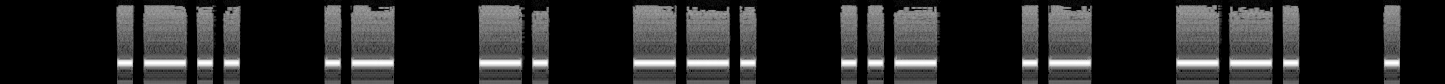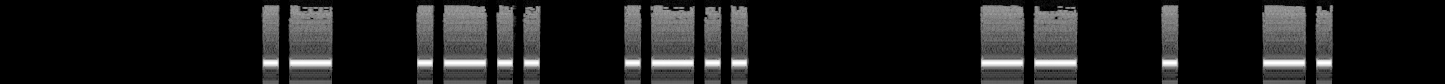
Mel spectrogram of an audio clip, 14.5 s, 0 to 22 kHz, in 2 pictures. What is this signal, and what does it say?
Morse code, heard as a keyed tone, about 18 wpm, spaced as for 12 wpm, 1000 Hz. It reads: LANGUAGE ALL MEN
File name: qotdfiles / 12wpm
